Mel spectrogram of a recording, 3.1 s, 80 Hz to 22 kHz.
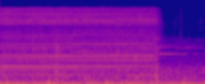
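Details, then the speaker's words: Junkyard Volvo electric brake vacuum pump in a G-body Cutlass, wired with 12 volts through a Volvo vacuum switch: a steady motor hum with a faint whine that cuts off cleanly at about 2.4 seconds. It reaches vacuum and shuts off normally. "Just gonna hear the vacuum pump working."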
